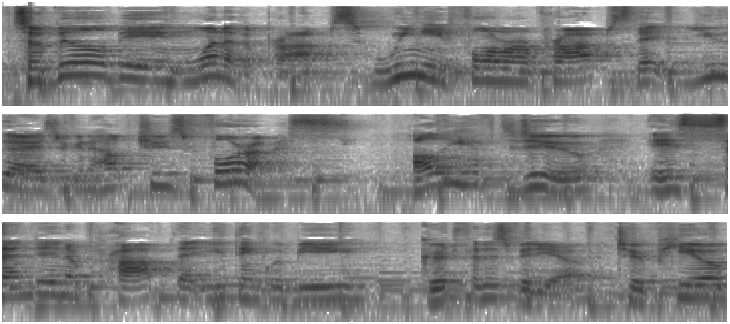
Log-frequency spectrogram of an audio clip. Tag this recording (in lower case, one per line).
speech
music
